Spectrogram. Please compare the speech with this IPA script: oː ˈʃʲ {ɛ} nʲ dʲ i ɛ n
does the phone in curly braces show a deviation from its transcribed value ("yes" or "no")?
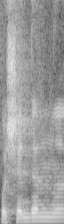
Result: no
